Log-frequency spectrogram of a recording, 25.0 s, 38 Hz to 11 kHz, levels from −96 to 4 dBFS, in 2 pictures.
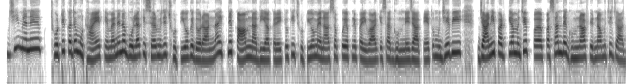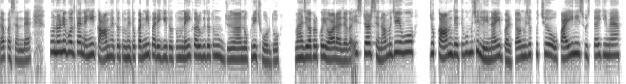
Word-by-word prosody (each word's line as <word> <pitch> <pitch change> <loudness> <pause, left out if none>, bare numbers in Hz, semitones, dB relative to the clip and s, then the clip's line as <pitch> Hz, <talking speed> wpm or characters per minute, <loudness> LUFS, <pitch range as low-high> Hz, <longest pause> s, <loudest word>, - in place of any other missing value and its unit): जी, 345 +12 -2
मैंने 395 -1 +4 0.4
छोटे 275 +6 +1
कदम 335 0 +3
उठाए 210 -3 +2
थे, 230 - -3
मैंने 245 +7 +2
ना 345 - +6
बोला 250 0 +4
कि, 285 +2 -4
"सर 245 -2 +1
मुझे 255 +2 -1
छुट्टियों 225 -2 -2
के 255 - +2
दौरान 195 -1 +1
ना 245 +8 -2
इतने 320 +2 0
काम 200 -8 +3
ना 215 - +3
दिया 200 -1 +1
करें 195 0 0
क्योंकि 240 +6 -4
छुट्टियों 230 -1 -4
में 230 - +3
ना 205 -1 0
सब 240 -1 -5
कोई 245 -1 +3
अपने 235 0 -3
परिवार 190 -4 0
के 220 - -7
साथ 220 0 -3
घूमने 195 0 -1
जाते 195 -1 0
हैं, 200 0 -1
तो 250 - -8
मुझे 250 +3 +1
भी 320 0 +4 0.4
जानी 240 +6 +7
पड़ती 285 0 +1
है, 310 - +4
मुझे 330 +4 +2
प 245 0 +4
पसंद 310 +5 +2
है 300 - +4
घूमना-फिरना 230 +1 +1
मुझे 250 +4 -5
ज़्यादा 220 -3 -3
पसंद 195 -4 -6
है।" 200 +1 -4 0.4
तो 330 - -6
उन्होंने 330 +1 +4
बोलता 320 0 0
है, 310 - +1
"नहीं, 270 +2 +1
काम 225 -1 +1
है 245 - -4
तो 245 +1 -4
तुम्हें 235 -1 -3
तो 235 - -4
करनी 240 +4 0
पड़ेगी 235 -2 0
तो 230 - -4
तुम 230 +1 -8
नहीं 250 +2 +1
करोगी 245 -1 0
तो 250 0 -1
तुम 255 -4 -3
ज 210 0 -2
नौकरी 215 +3 -2
छोड़ 180 -4 -5
दो, 185 +3 -7
तुम्हारे 225 +3 -4
जगह 240 0 +4
पर 245 +1 -1
कोई 245 -2 +3
और 210 0 +3
आ 200 -1 +1
जाएगा।" 195 +2 -3
इस 305 - -5
डर 300 0 +5
से 225 - -3
ना 210 +2 -3
मुझे 285 +5 +1
वो 330 +1 0 0.3
जो 305 - -1
काम 245 +4 +5
देते 280 0 -2
हैं, - - -6
वो 310 - -2
मुझे 320 +2 0
लेना 215 -5 0
ही 245 +3 +2
पड़ता 195 -4 -5
है 225 - 0
और 240 - -2
मुझे 250 +3 -2
कुछ 280 +1 -11
उपाय 230 -5 +1
ही 285 - +1
नहीं 300 0 +3
सूझता 265 -2 -8
है 270 - -2
कि 275 0 -5
मैं 265 +1 -2
240 Hz, 250 wpm, -22 LUFS, 215-280 Hz, 0.4 s, जानी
